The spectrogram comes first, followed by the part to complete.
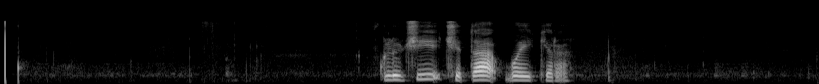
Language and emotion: Russian, neutral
